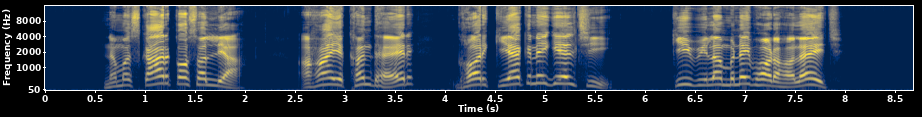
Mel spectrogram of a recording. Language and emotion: Maithili, surprised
